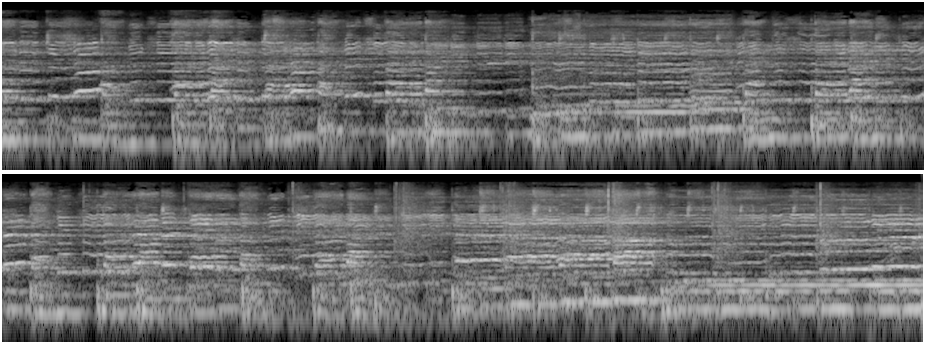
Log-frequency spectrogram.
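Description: Six-voice a cappella group singing a pop song live through microphones and a PA: lead and harmony voices over a low sung bass line, with vocal percussion keeping a steady beat.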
